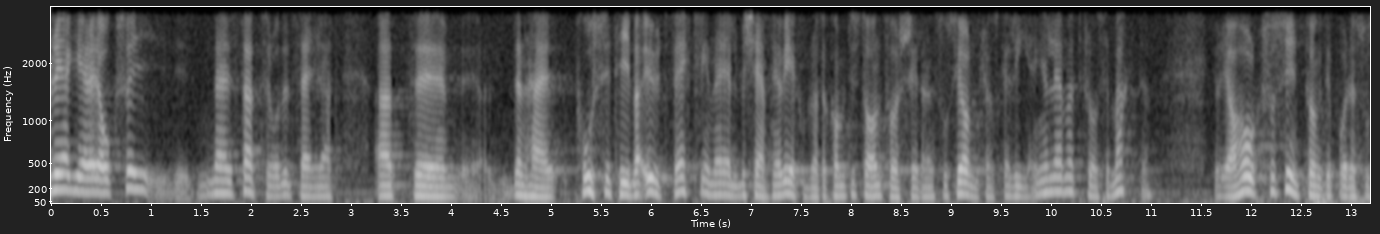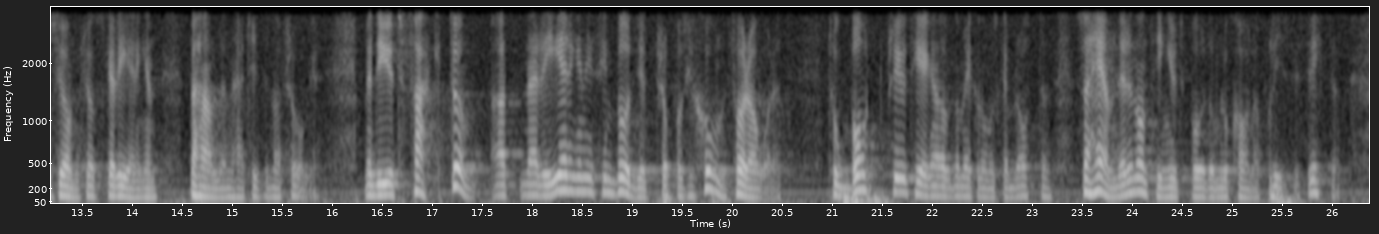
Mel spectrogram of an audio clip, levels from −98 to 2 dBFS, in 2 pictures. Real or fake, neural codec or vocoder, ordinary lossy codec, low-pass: real; none; none; 3.6 kHz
